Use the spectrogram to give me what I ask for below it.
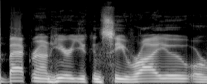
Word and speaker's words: Ryu: Look in the background here, you can see Ryu, or Ryu, depending on how accurate you want to be with the pronunciation, but anyway, Ryu from Street Fighter, walking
